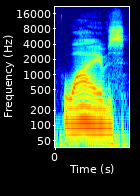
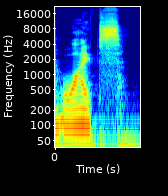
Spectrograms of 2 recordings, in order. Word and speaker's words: wives: I've noticed that you pronounce wives as wifes, as in... – With an F? – Yeah, like W-I-F-E-S. Which is not correct.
